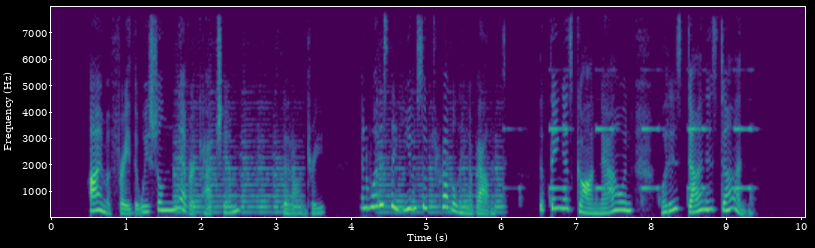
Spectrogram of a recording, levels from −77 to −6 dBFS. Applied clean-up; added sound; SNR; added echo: neural mask model RNNoise.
